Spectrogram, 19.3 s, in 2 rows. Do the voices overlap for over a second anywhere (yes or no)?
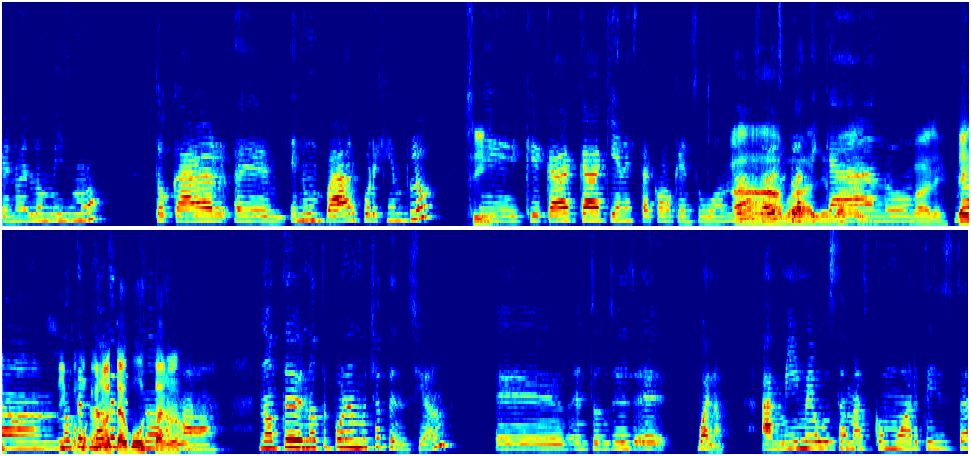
yes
